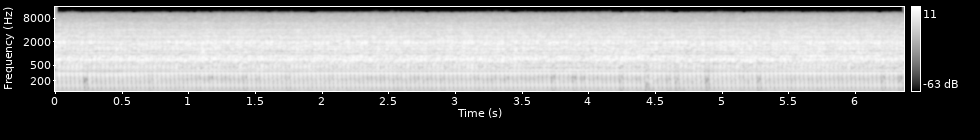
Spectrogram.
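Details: 1978 John Deere Tecumseh HM80 8 hp 318cc single-cylinder snowblower engine, restarted: steady, even run with a consistent note, no knocks, misses or surging. Normal running.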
